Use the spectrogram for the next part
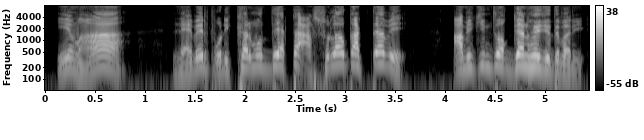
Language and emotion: Bengali, disgusted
